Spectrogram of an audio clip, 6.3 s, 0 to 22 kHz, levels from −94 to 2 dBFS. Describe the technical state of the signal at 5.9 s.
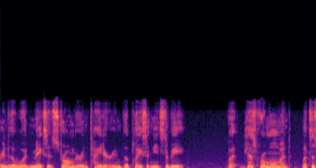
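At 5.9 s the speech is intact, with no dropout, glitch or other fault, only the ordinary band-limited sound of a call path that carries nothing above 8 kHz.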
